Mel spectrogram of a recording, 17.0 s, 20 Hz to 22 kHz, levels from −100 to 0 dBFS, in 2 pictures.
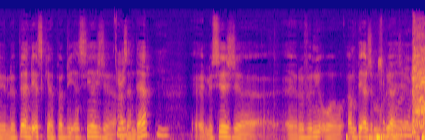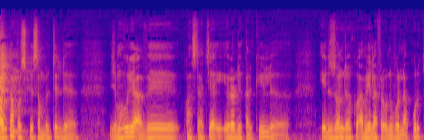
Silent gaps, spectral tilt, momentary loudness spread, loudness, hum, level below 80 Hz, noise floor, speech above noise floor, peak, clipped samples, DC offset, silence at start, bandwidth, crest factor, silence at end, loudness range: none; -6 dB/octave; 13 LU; -25 LUFS; none; -44 dBFS; -52 dBFS; 28 dB; 0 dBFS; under 0.1%; under 0.1%; 0 s; 14.5 kHz; 24 dB; 0 s; 6 LU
